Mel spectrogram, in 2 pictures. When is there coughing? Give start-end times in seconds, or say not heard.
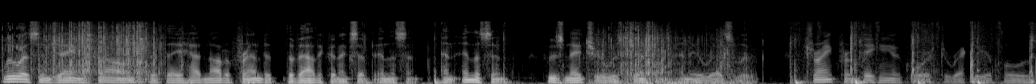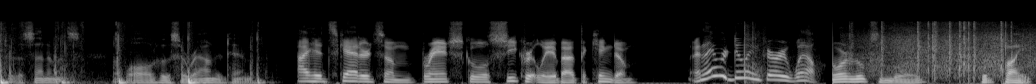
not heard.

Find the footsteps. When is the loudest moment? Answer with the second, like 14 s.
10 s.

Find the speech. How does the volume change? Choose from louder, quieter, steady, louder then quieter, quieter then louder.
quieter then louder.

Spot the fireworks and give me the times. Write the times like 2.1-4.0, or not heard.
0.0-1.6, 5.8-7.3, 17.8-20.6.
